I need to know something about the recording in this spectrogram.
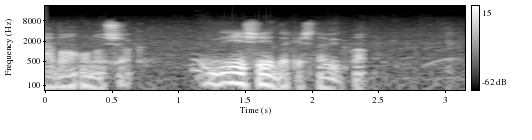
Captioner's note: in Hungarian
